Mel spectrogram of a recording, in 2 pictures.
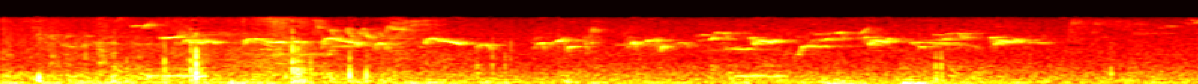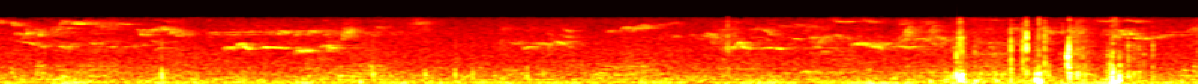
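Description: Small birds chirping and twittering throughout, many short calls overlapping, over a low steady background rumble. Several sharp clicks and knocks come near the end.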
